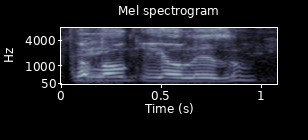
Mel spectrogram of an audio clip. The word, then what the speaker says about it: colonialism: what is he saying no it's colonialism that's the right word but he had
